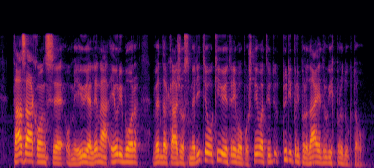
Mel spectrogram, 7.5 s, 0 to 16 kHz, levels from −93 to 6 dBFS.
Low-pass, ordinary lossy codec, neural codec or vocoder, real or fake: 7.2 kHz; none; none; real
